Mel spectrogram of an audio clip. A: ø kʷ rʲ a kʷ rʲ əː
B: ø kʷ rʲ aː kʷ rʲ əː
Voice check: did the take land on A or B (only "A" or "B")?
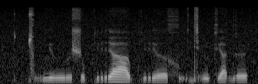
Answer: B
